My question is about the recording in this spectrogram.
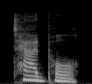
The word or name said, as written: tadpole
